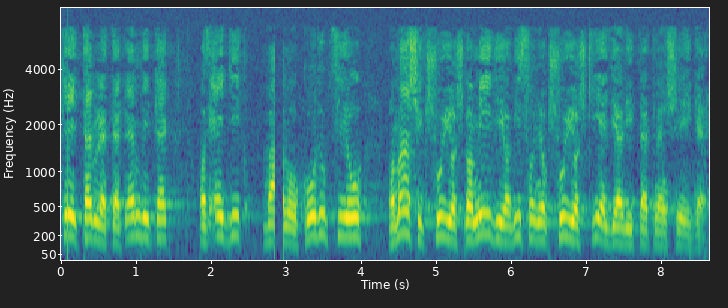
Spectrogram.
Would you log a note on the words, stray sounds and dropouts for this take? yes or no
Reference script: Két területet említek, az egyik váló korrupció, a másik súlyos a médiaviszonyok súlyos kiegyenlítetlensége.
yes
